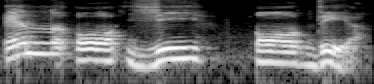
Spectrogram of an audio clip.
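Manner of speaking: very slow, letter by letter; slow spelling. Shown as a demonstration. Host spells the word for co-hosts to listen, slowly. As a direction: spell it out with gaps between letters.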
